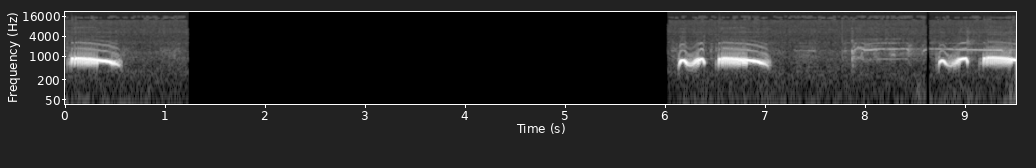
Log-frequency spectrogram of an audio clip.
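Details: Spotted dove cooing, played to stimulate other caged doves to call; short low mellow coos in two brief bursts separated by a long silence.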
